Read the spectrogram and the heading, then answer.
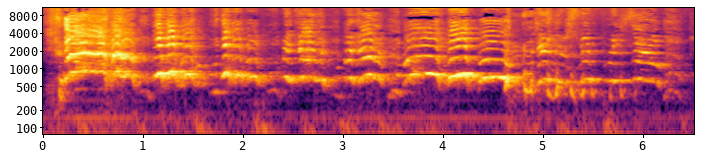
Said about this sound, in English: Oh, no. This guy's a dad. Uh-oh. An adult human being in a viral video screaming like a little girl because he finally got through and got tickets.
